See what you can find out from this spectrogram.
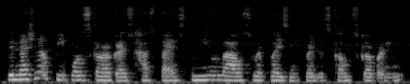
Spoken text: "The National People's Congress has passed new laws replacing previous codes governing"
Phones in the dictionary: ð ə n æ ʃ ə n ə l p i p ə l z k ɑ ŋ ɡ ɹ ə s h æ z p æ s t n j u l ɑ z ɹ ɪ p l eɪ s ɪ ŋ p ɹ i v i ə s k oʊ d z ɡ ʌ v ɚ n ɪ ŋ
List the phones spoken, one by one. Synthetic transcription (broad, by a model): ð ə n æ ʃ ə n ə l p i p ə l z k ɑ ɡ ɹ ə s h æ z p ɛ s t n j u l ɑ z ɹ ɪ p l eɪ s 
